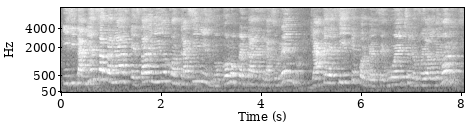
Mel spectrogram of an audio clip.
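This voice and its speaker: A man teaching a Bible class in a lively way, often putting questions to the class. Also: very high-pitched, moderate pace, few pauses. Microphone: far from the mic. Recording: echoey hall from far off, faint noise.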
